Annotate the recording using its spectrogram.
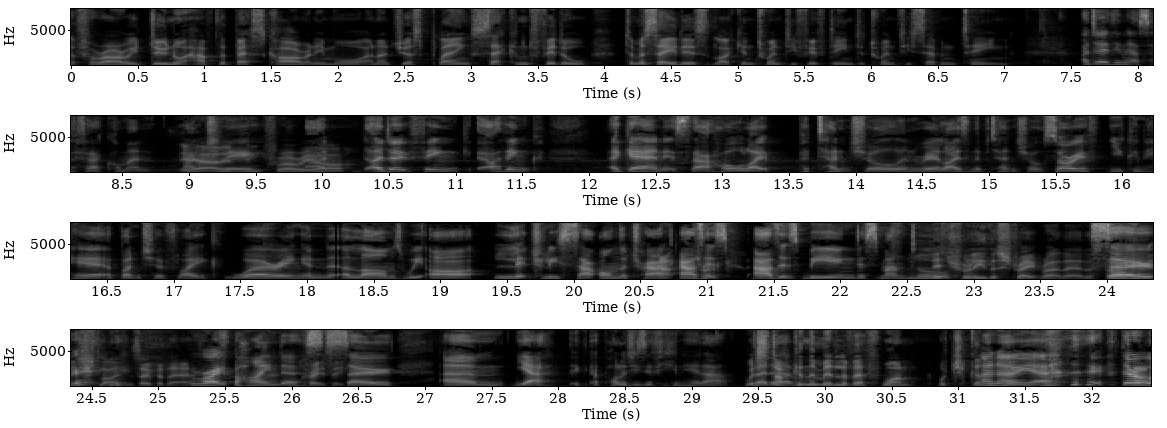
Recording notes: live from Baku City Circuit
